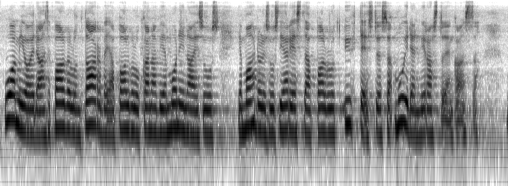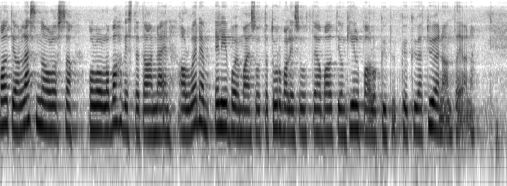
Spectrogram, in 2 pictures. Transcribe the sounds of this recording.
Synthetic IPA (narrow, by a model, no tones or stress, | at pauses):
huomio̞jdɑːnse̞pɑlʋe̞lunt̪ɑrʋe̞̰jɑ̰pɑlʋe̞lukɑnɑʋiemːo̞ninɑjsuːs | jɑmɑhdo̞lːisuːsjærje̞st̪æːpːɑlʋe̞lut̪yht̪e̞ist̪yøsːæmujde̞nʋiɾɑst̪o̞jḛŋkɑ̰nsːɑ | ʋɑlt̪io̞nlæsnæo̞lo̞sːɑo̞lo̞lːɑʋɑhʋist̪e̞t̪ɑːnnæjnɑlue̞jdee̞liʋo̞imɑjsuːt̪ːɑt̪urʋɑlːisuːt̪ːɑjɑʋɑlt̪io̞ŋkilpɑ̰ːlukykykyæt̪yønɑ̰nt̪ɑ̰jɑ̰nʔɑ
